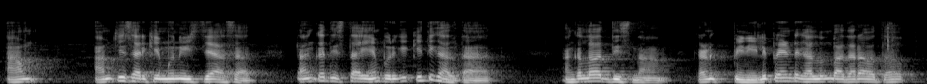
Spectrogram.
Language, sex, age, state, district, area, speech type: Goan Konkani, male, 60+, Goa, Canacona, rural, spontaneous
